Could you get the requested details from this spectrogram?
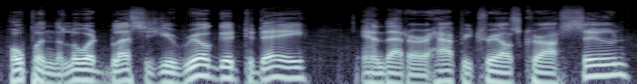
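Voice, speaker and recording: A low-pitched man hosts a cowboy poetry program. He delivers scripted narration and verse in a folksy, sincere manner. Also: lively intonation, a little slow, darkish tone, smooth, dry recording. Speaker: radio program host and cowboy poet.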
